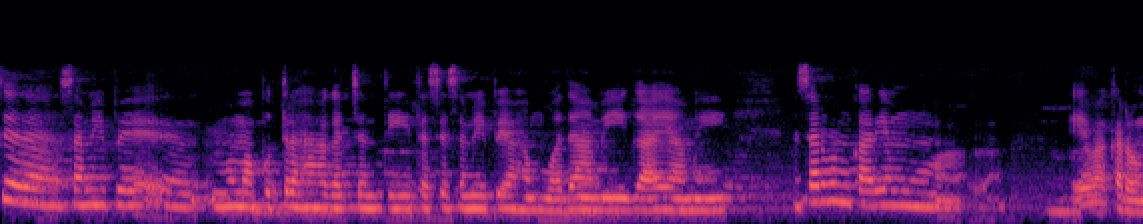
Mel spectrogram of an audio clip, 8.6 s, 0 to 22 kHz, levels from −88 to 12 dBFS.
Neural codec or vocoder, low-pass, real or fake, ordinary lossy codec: none; none; real; none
